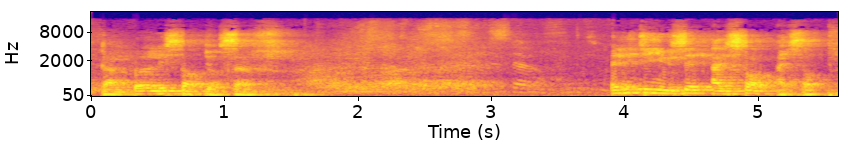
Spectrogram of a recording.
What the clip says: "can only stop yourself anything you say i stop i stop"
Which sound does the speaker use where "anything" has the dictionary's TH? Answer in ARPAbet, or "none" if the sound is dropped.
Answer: T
